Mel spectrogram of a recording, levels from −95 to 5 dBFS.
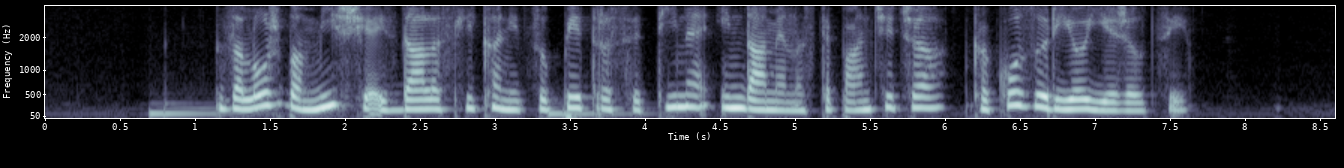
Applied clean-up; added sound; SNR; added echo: neural mask model RNNoise.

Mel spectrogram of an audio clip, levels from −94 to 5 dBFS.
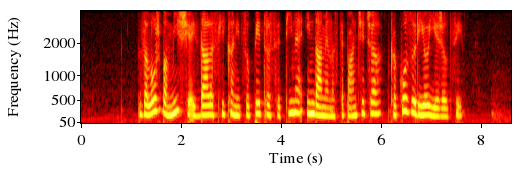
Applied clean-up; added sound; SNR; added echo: none; none; none; none.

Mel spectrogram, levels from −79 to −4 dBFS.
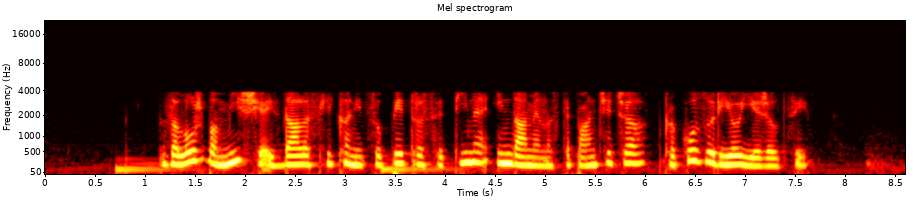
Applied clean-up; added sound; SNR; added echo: none; Piano; 19 dB; none.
